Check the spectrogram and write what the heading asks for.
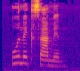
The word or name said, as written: un examen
